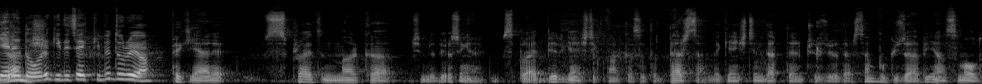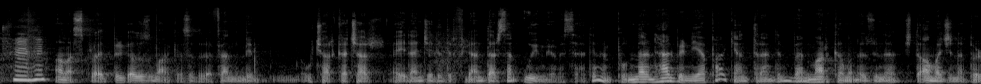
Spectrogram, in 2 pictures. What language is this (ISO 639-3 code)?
tur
